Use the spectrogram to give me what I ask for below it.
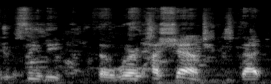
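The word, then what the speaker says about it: השם: And the word Hashem, of course, is pronounced with the letter H, but there is no letter H in the Russian alphabet.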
